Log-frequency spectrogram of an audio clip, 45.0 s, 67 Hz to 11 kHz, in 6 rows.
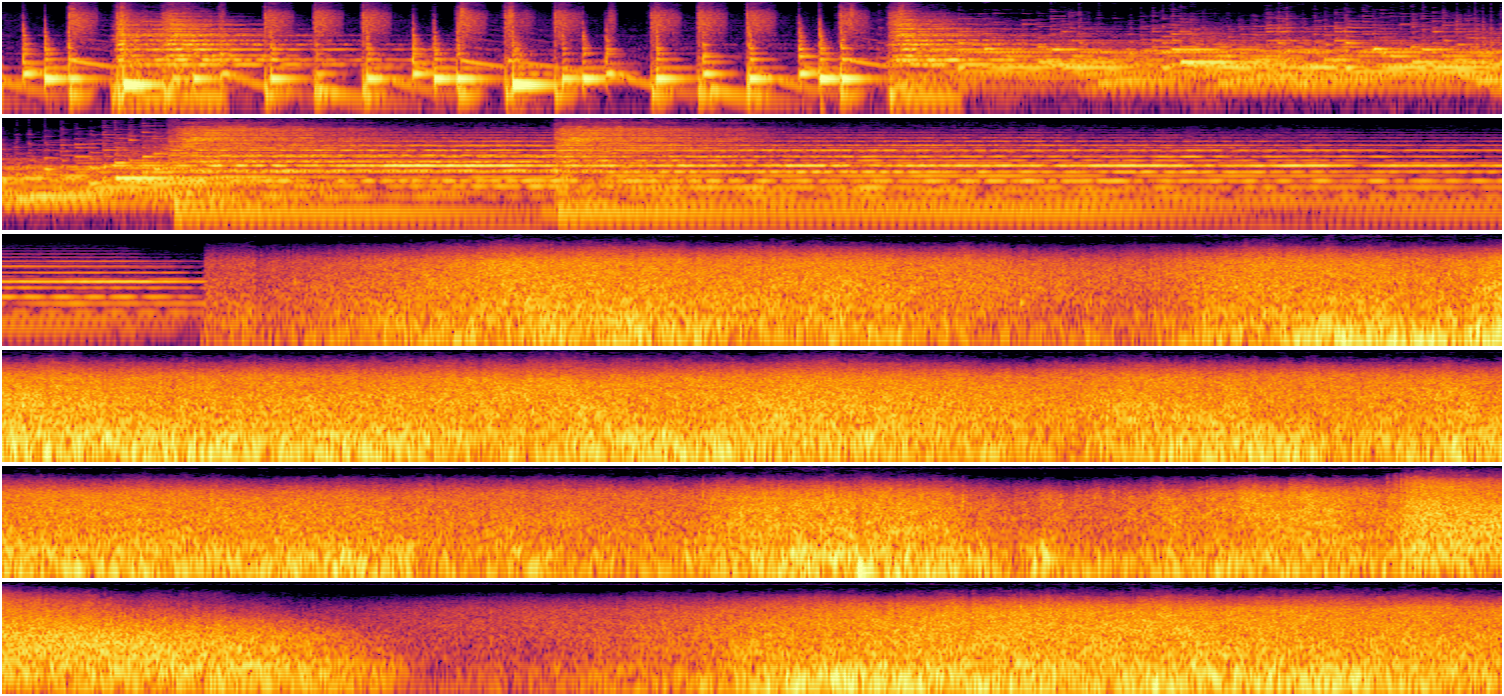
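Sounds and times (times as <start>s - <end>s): sea waves crashing: 0.0s - 14.3s, 35.8s - 45.0s.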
